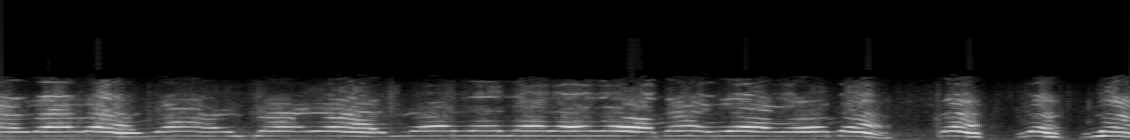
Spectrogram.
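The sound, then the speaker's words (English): A child's voice imitates a toddler tantrum with loud, drawn-out, whiny wails that rise and fall, ending in three short sharp cries, with no other talking. “And here is his excellent toddler tantrum.”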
